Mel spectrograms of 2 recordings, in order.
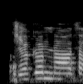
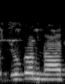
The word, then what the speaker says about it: جگن ناتھ: تھے، تلوک چند محروم۔ جگن ناتھ آزاد ان کے بڑے مشہور فرزند ہیں، اور اکثر لوگ اس کو جگن ناتھ پڑھتے ہیں، جبکہ درست تلفظ ہے جگن ناتھ، جیم پر زبر ہے۔ جی آگے بڑھے۔ جی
